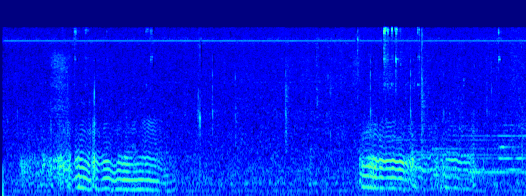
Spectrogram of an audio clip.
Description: Our toy poodle out cold...snoring!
